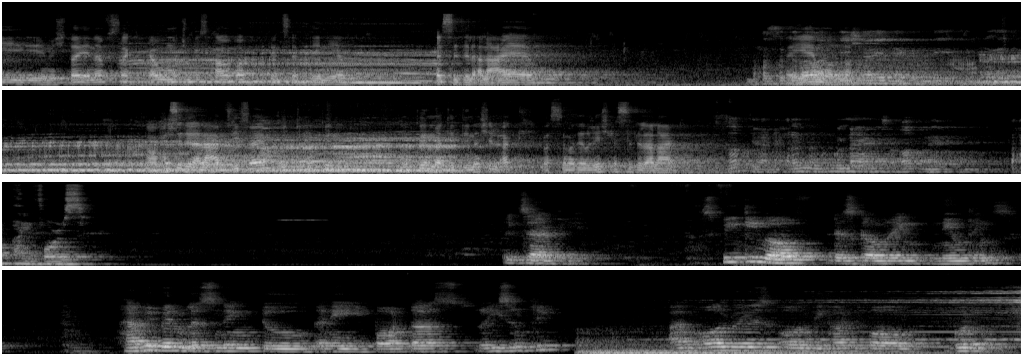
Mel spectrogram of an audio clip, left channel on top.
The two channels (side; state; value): both; different; correlation 0.01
